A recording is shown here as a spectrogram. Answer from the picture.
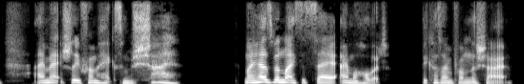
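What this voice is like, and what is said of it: English accent, Northern shifted toward Southern. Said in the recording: “it is a Northern England accent ... my accent mutated quite a lot. It sounds more Southern England now ... I'm no longer a proper Northerner”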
